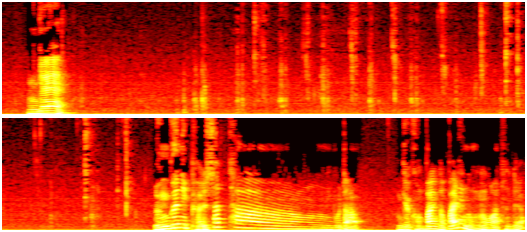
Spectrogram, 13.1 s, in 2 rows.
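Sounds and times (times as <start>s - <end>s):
person chewing soggy cereal: 2.2s - 8.4s.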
